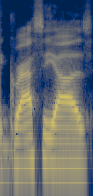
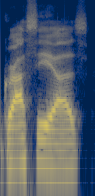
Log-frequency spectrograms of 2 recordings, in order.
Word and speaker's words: gracias: I cringe every time I hear an American ask for quesadillas instead of quesadillas or say gracias instead of gracias.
